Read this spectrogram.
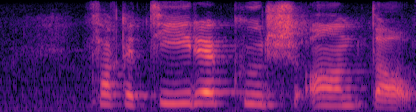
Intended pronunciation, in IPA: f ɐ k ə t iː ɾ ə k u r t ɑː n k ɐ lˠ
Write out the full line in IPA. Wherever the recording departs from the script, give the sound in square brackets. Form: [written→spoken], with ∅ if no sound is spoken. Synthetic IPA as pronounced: f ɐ k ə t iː ɾ ə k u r [t→s] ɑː n [k→t] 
